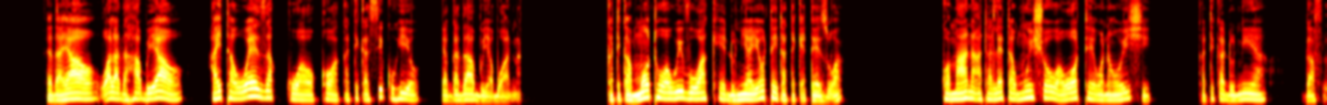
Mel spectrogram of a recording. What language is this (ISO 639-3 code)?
swa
